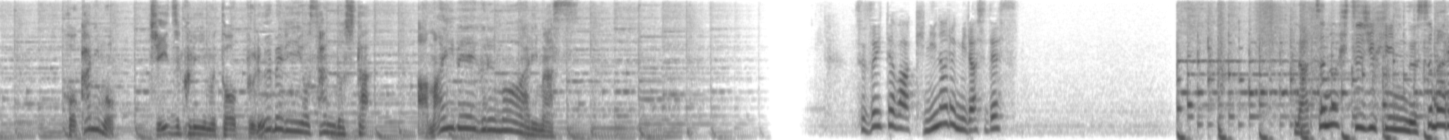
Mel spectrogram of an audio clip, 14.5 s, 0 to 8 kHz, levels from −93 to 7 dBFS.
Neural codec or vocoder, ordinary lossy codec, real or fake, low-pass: none; none; real; none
